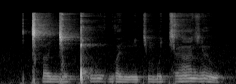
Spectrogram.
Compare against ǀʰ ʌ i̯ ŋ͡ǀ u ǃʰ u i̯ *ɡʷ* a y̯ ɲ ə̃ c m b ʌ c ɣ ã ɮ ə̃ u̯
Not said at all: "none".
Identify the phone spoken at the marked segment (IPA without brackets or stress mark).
ɡʷ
